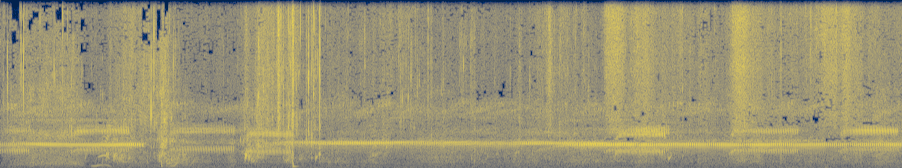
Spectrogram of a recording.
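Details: At St. Olaf College Natural Lands, where frogs are being caught by hand, a frog chorus keeps up a high steady trill with repeated short buzzy calls, broken by clicks, rustling and splashy handling noises.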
